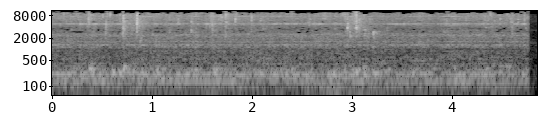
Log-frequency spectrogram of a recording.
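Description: Tap water running steadily into a sink while someone washes their face, with a continuous splashing flow and a few louder splashes, until it stops abruptly at the end.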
